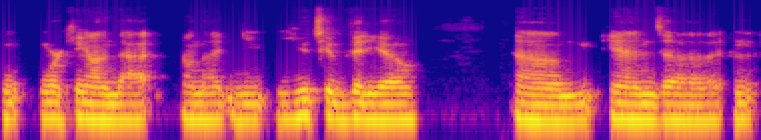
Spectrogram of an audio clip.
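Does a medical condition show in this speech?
Yes: stuttering; stutter present as long as remembered, lots of speech therapists, attended Camp Shoutout for people who stutter; aims to improve fluency through public speaking, listeners sometimes say spit it out or slow down; here repeated sounds.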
